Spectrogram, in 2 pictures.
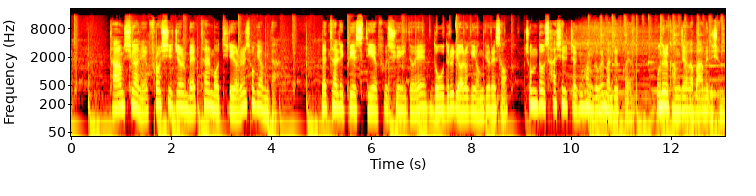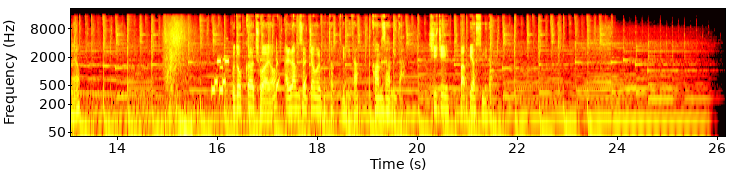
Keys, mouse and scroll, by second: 0.4 n, 0.5-1.5 middle drag, 1.9 middle click, 2.6 middle drag, 3.0-4.3 middle drag.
